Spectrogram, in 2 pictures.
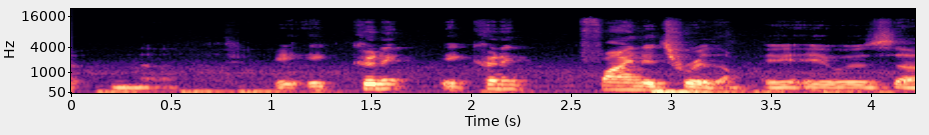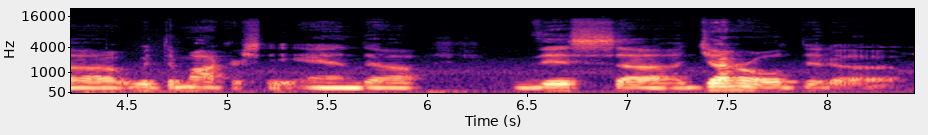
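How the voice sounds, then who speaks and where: An American man in his fifties speaks as an interview guest. His delivery is conversational and halting, wandering off into side stories, with a mid-range voice. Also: medium pitch, a little hiss or hum. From born in Cuba, grew up in the United States. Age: 50s. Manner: rambling, digressive, halting. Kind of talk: casual conversational storytelling.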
